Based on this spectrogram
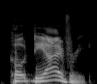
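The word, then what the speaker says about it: Côte d'Ivoire: It says what it is said in that country, which is quote de Ivory. That's how it's said.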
